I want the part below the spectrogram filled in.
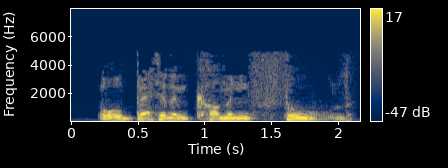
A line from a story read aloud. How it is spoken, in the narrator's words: Oswald spat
